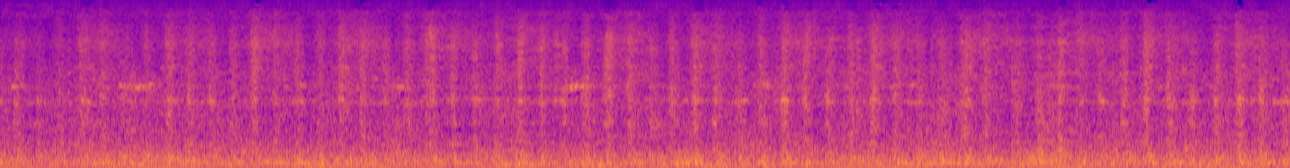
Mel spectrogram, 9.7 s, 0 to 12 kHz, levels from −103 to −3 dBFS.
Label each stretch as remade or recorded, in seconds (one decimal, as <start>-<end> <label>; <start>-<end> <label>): 0.0-3.2 recorded; 3.2-5.0 remade; 5.0-7.5 recorded; 7.5-8.1 remade; 8.1-9.7 recorded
